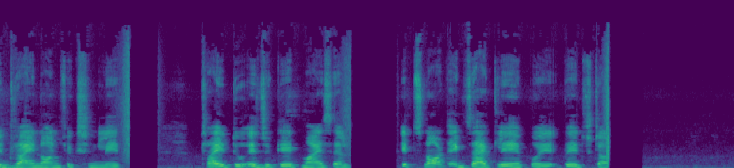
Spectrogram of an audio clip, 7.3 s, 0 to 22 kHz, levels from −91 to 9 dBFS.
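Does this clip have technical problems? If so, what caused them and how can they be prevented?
Yes. The speech has three wireless microphone squelch dropouts: at 1.14 to 1.62 s, between "dry nonfiction" and "tried to educate", muting for 292 ms; at 3.38 to 3.99 s, between "tried to educate" and "it's not exactly a", muting for 466 ms; and at 6.01 to 6.44 s, muting for 344 ms. Each time the radio link weakened, hiss rose, and the receiver's squelch gate shut the output until the signal recovered. That rising static before the silence distinguishes it from a digital wireless dropout or a cable fault, which cut out abruptly or with a click. Prevention: keep clear line of sight, use diversity receivers with well-placed antennas, and choose an interference-free frequency.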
